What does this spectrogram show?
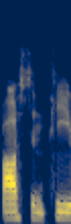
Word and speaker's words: Austin Peay: But yeah, so it's pronounced Austin P, by the way. Oh um, man, I just butchered it.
